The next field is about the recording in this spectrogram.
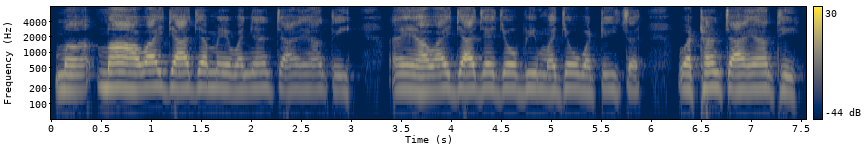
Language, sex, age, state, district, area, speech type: Sindhi, female, 60+, Gujarat, Surat, urban, spontaneous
